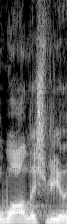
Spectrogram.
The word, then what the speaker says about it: Dvalishvili: The Wallace Vill is how he is how he said the in in Georgia in in Georgia the V's are like W.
